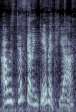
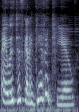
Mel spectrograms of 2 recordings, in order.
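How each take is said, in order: First: The voice is raspy, like Natsuki's. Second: The voice is smooth, not raspy.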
